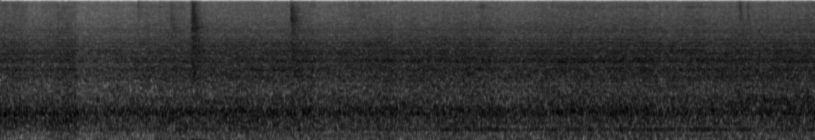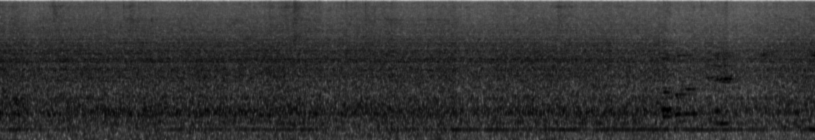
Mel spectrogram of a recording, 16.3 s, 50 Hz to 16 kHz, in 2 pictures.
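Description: Running noise inside a 413-series resistance-controlled electric train car: a steady rumble of wheels on rail with a steady motor hum.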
